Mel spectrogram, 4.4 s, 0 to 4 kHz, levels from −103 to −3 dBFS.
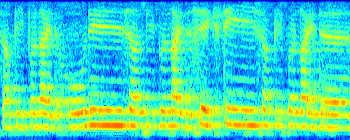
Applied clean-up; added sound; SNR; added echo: none; none; none; reverberation time 1.0 s.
